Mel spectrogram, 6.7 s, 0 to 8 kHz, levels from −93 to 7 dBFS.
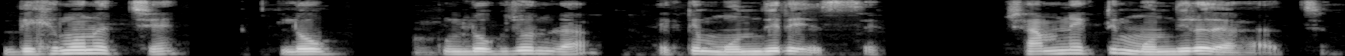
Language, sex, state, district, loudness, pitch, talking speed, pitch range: Bengali, male, West Bengal, Jalpaiguri, -17 LUFS, 140 Hz, 125 wpm, 130-155 Hz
